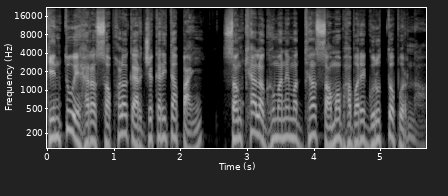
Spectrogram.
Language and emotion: Odia, neutral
